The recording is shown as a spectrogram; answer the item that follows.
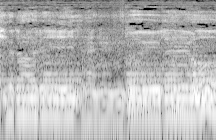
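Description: Live Turkish folk song (türkü): a singer's voice holding long, wavering notes with instrumental accompaniment.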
